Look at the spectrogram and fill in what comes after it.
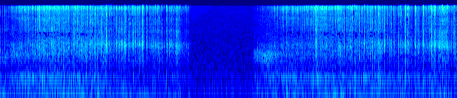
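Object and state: Foam microphone windscreen.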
